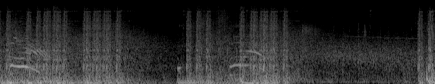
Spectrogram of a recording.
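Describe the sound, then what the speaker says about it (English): Gunfire aimed at the player in Metal Gear Solid 4: bursts of rapid shots in two dense volleys, with a short gap between them, loud and close, mixed with game effects. "You're the motherfucker shooting at me."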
